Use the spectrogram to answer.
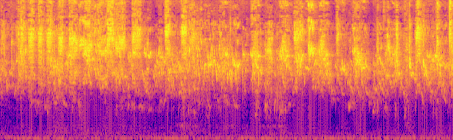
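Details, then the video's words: Chirping pet budgies, a steady stream of scratchy warbles, squeaks and short whistles with small dips in loudness, over a soft low hum. "BUDGIES CHIRPING SOUND"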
